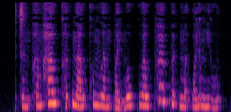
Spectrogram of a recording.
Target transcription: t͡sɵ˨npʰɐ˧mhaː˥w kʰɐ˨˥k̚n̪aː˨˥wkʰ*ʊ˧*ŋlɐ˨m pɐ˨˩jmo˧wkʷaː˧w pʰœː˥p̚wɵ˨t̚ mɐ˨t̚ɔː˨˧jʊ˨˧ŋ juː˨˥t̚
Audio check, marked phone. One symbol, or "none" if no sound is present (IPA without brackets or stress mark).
ʊ˧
